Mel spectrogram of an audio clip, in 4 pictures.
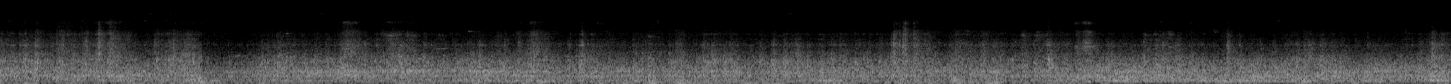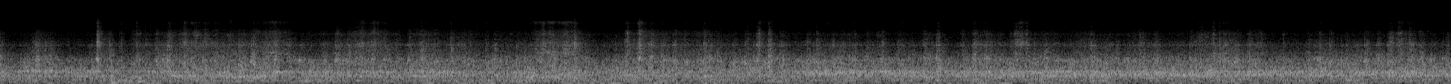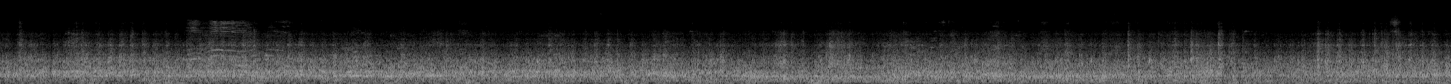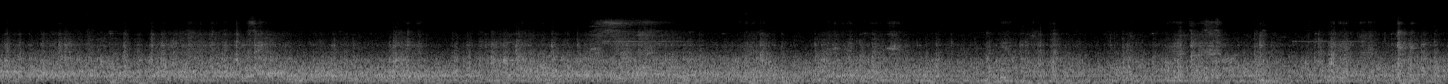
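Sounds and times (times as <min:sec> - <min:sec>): train rumbling on elevated track: 0:00.0 - 0:58.0
wheels clicking over rail joints: 0:14.1 - 0:58.0.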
